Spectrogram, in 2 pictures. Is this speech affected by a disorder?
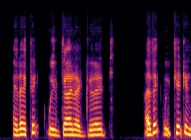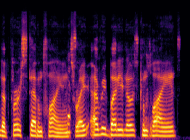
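Yes: cerebral palsy.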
